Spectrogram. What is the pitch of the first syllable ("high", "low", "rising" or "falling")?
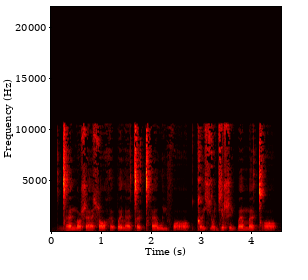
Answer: high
